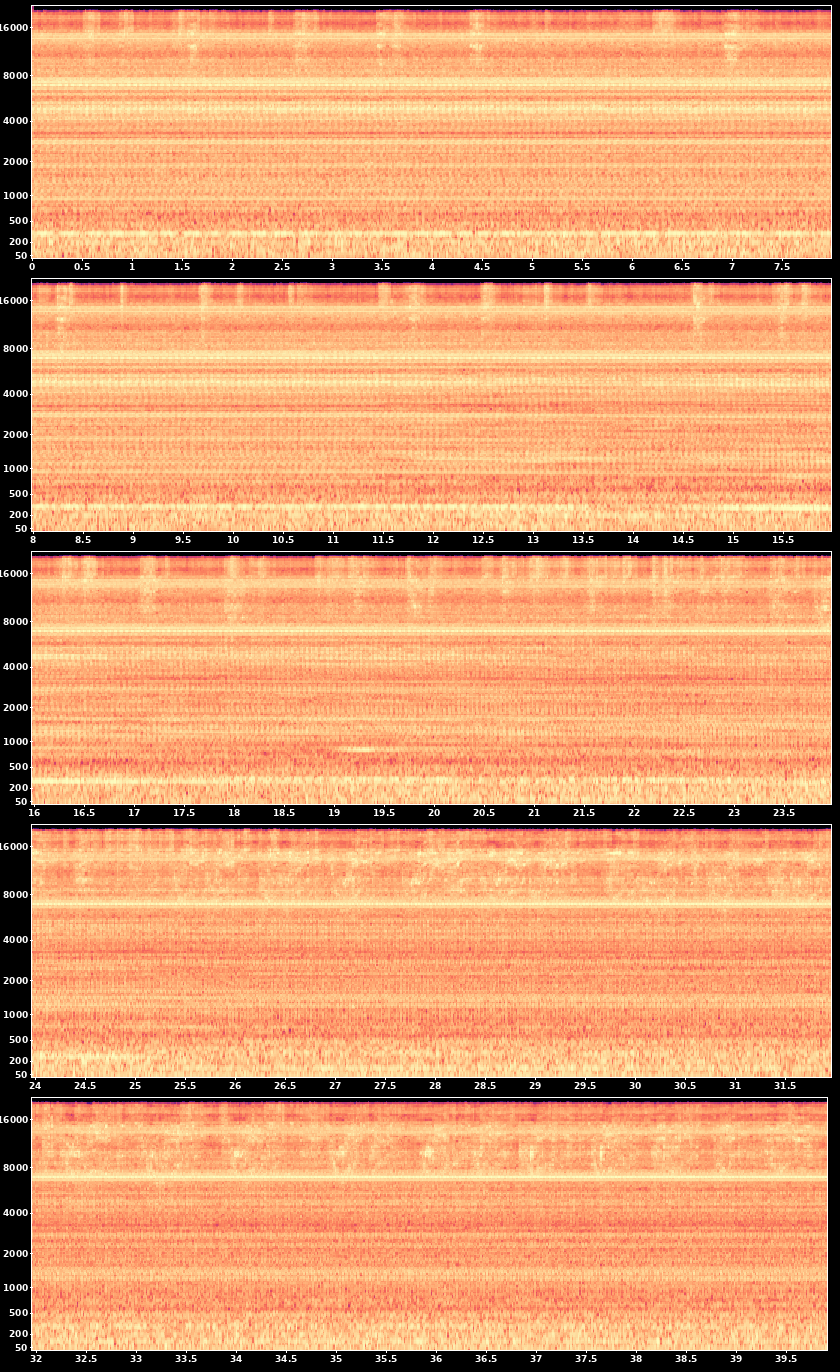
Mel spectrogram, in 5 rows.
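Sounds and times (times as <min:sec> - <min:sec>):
thin high whine: 0:14.6 - 0:27.8.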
